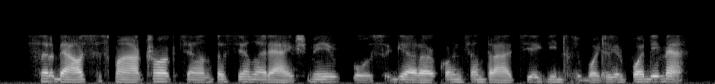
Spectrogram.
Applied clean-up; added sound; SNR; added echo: neural diffusion model UNIVERSE++.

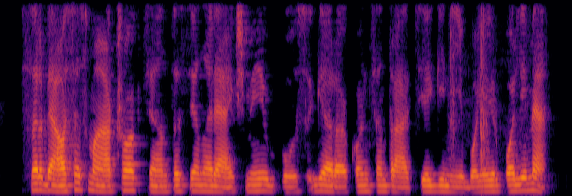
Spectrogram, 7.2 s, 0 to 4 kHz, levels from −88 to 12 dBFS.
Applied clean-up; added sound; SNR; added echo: classical method log-MMSE.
